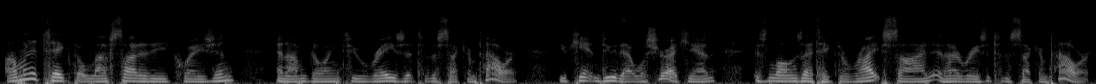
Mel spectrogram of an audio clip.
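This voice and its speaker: Male math teacher for a video lesson, dark mellow tone, dry close recording, patient and repetitive. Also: mid-range voice, normal speed, gravelly, no echo. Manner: patient, repeats key points, checks in with "okay?".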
